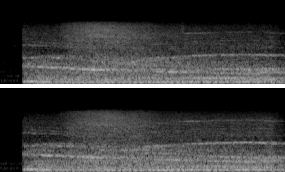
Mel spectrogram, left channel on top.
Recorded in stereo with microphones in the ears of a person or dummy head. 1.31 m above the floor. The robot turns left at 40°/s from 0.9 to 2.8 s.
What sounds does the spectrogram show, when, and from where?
0.2 s a siren: 15° left (ahead or behind), 7.5 m; by 2.8 s 45° right (ahead or behind), 4.5 m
